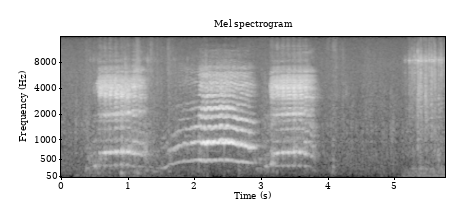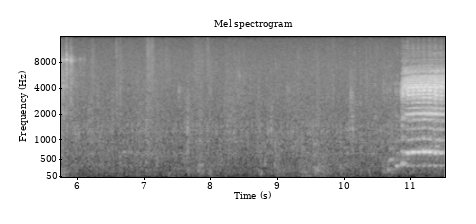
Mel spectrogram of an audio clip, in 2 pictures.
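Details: Ruminating goats passing time inside a shed at a small handmade goat farm in Japan, 29 January 2023; a quick run of three loud harmonic bleats, a soft rustle, long quiet, then another bleat at the end.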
